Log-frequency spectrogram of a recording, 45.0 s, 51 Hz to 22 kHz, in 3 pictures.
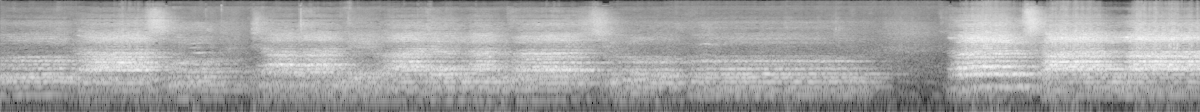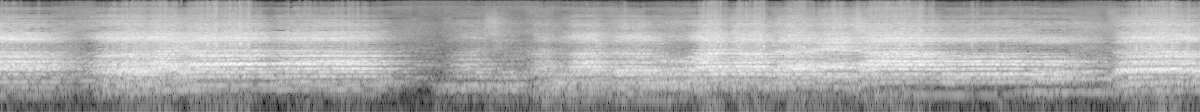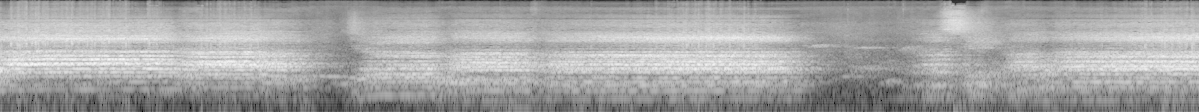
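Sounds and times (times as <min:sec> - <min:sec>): men's choir singing: 0:00.0 - 0:44.9
singers breathing: 0:11.0 - 0:11.8, 0:28.4 - 0:28.8.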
